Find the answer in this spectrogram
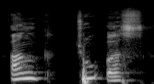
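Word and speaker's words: unctuous: अगर आपको इंग्लिश में कहीं पर टी यू ओ यू एस लिखा मिले तो हम लोग टी यू ओ यू एस को पढ़ते हैं चूस। क्या पढ़ते हैं? चूअस। तो हमारी मीनिंग क्या बनी? यू एन सी इसे पढ़ेंगे अंक। क्या पढ़ेंगे? अंक।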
